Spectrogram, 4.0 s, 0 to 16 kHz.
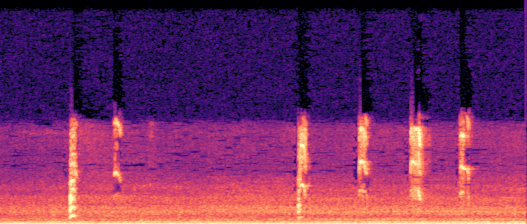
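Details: Peregrine falcons at a water tower in Axel, 5 February 2018, one in the nest box and a pair mating on the ledge; a few sharp, thin, high chips spaced irregularly over a steady low mechanical hum.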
